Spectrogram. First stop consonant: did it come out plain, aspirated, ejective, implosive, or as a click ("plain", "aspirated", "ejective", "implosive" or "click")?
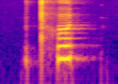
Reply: aspirated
